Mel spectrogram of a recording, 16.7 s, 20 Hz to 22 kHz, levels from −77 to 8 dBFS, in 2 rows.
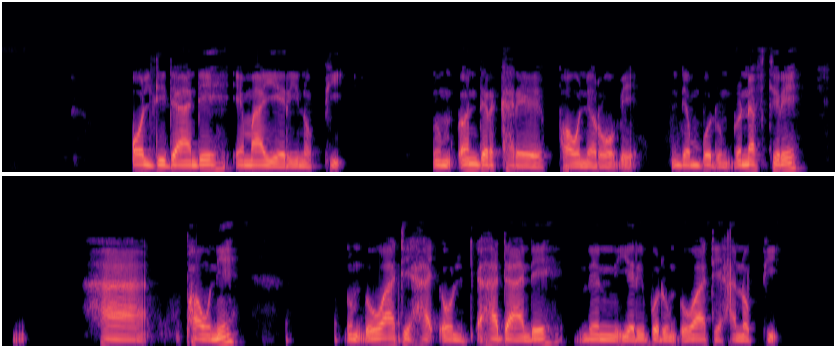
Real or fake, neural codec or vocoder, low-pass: real; none; 7.2 kHz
